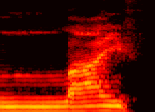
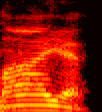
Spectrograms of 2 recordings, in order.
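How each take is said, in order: First: The vowels merge into a single syllable. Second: The vowels are separated into two syllables. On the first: The speaker calls it wrong. "you're tending to pronounce dost and life" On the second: The speaker calls it right. "but it's doest and lieth"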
